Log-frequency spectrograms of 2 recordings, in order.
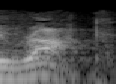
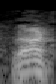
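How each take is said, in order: First: Said in the usual way. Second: "rock" drawn out very high and loud; exaggerated Hebrew word. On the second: Shown as a demonstration. Teacher getting listeners to say the word, "rock" stretched high and loud. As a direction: belt "rock" as one long, high, loud cry.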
